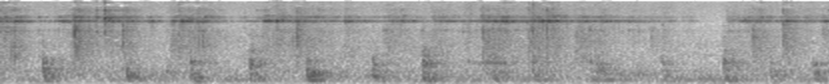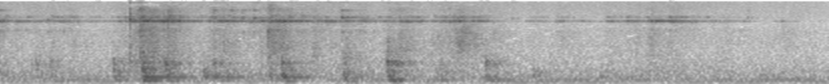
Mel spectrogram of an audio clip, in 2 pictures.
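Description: Small bell on a hanging plush toy jingling almost continuously as a Shetland Sheepdog puppy bats and tugs at it, with a short pause about halfway. Over the bell come quick clicks and knocks of the puppy's claws and the swinging toy on a wooden floor.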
